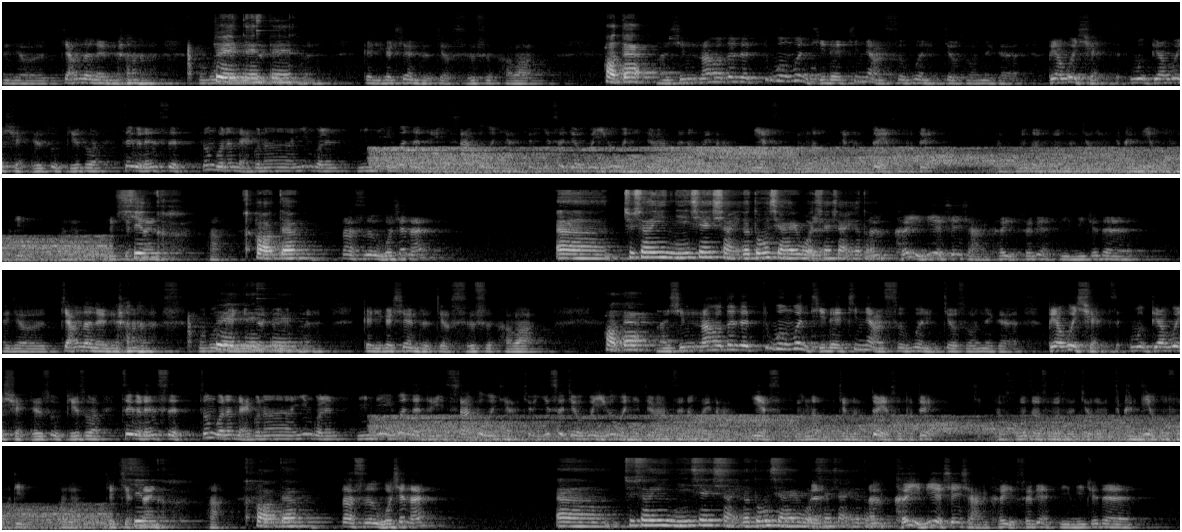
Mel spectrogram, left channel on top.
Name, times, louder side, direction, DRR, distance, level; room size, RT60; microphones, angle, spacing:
voice 1, 0.0-5.3 6.5-10.2 10.5-21.2 21.7-23.9 24.1-25.2 25.6-26.1 27.0-27.9 31.6-31.9 32.2-34.9, right 3 dB, 70° right, 0.6 m, -32 dB
voice 2, 2.1-2.9 6.0-6.5 8.1-8.2 24.8-25.2 26.1-26.6 29.1-32.3, left 3 dB, 65° left, 0.8 m, -24 dB
sound 1, 15.4-24.7, left 3 dB, 20° left, 0.3 m, -31 dB
9.9 x 6.5 x 6.9 m
head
